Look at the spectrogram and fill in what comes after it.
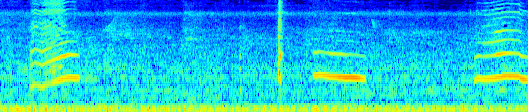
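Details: Hungry baby monkey Briar cries for milk with three plaintive whistled calls, the first rising steeply, the others level and drawn out. One loud snap in between and a continuous low rumble.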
